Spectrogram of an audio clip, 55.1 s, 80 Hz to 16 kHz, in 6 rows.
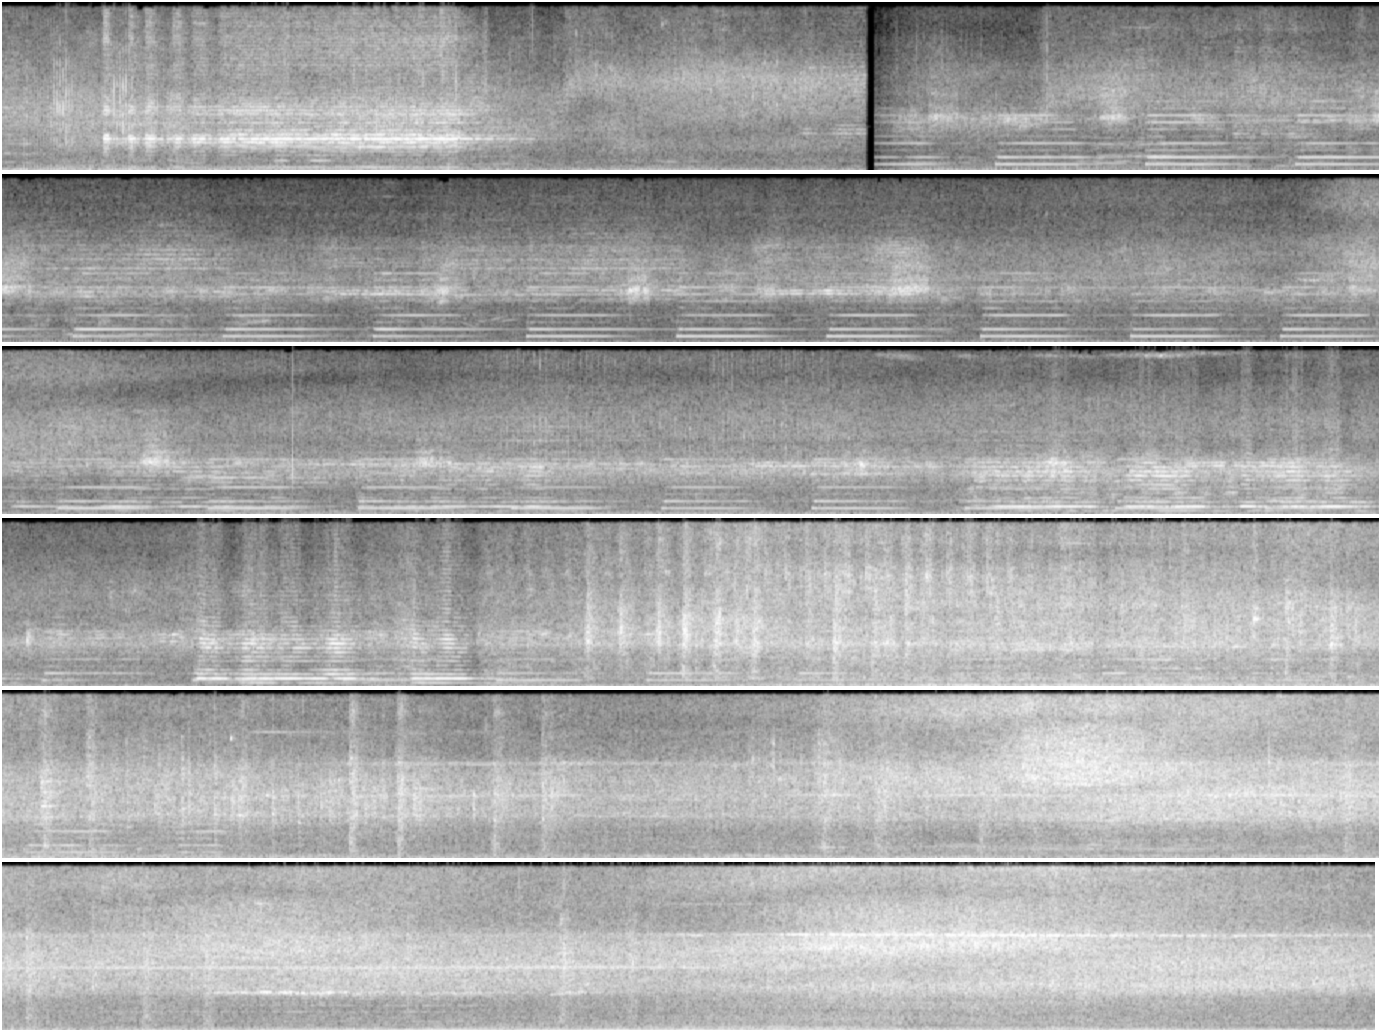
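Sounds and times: train wheels rumbling over rails: 0.0 - 5.7, 6.3 - 55.0
train horn blasts: 0.4 - 3.7, 5.8 - 38.4, 42.1 - 54.9
level-crossing warning bell: 5.8 - 39.0, 40.5 - 55.0.

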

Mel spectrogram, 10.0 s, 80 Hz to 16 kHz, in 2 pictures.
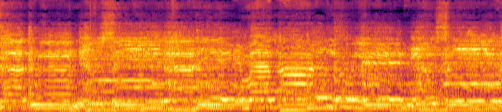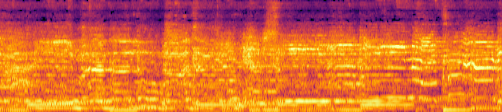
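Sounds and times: folk song singing voice: 0.0 - 10.0
instrumental accompaniment: 0.0 - 10.0.

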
